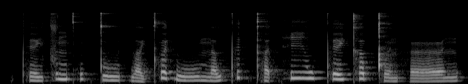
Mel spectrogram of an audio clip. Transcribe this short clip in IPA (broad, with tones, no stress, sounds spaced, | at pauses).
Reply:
pʰ e˨ j t͡s ʊ˥ ŋ kʷʰ ɐ˥ k̚ t̪ uː˨ t̚ w ɐ˨˩ j t̪ʰ ɵ˥ t̚ w uː˨˧ n̪ ɐ˨˥ w pʰ ɪ˥ k̚ t̪ʰ ɐ˨ t̚ h iː˥ w pʰ e˥ j kʰ ɐ˥ p̚ kʰ ɵ˨ n h œː˨˧ n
